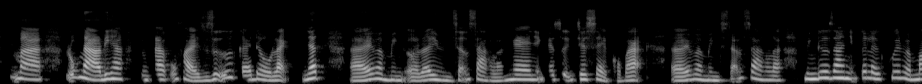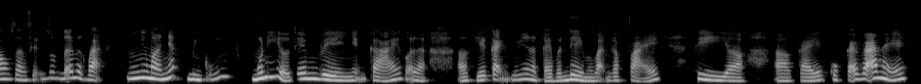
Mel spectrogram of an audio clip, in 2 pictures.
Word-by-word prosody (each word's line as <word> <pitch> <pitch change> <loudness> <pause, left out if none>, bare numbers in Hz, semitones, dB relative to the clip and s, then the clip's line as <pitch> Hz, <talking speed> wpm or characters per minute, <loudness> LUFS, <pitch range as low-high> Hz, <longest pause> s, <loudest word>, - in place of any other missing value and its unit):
Mà 235 -6 +3 0.2
lúc - - -3
nào 255 -10 +7
đi 235 - +3
ha, 255 -1 +4 0.2
chúng 210 -1 -7
ta 230 -1 +1
cũng 250 - -7
phải 165 -10 0
giữ 210 +6 -1
cái 205 0 -1
đầu 210 -5 +1
lạnh 195 0 +1
nhất. 275 +6 +4 0.3
Ấy, 180 +7 +1
và 260 - +2
mình 200 -2 0
ở 175 -3 -4
đây 210 +3 +2
mình 185 -3 -2
sẵn 235 - -7
sàng 195 -7 -4
lắng 165 +3 -5
nghe 225 -1 +3
những 220 +3 -2
cái 215 - -10
sự - - -5
chia 235 -1 +2
sẻ 220 -6 -3
của 155 - -12
bạn. 195 +3 0 0.3
Ấy, 180 +4 0
và 225 -2 0
mình 195 -2 0
sẵn 280 +1 -7
sàng 255 -9 -2
là 195 -1 -3 0.2
mình 250 -1 +4
đưa 300 +2 +4
ra 300 0 +5
những 275 -1 +2
cái 300 0 -3
lời 260 -3 +1
khuyên 300 -2 -3
và 240 - +1
mong 240 +2 +2
rằng 215 -4 -3
sẽ 215 - -10
giúp 285 +2 -7
đỡ 300 - -1
được 295 -5 -2
bạn. 210 - 0 0.2
Nhưng 290 +3 +5
mà 255 -3 +7
nhá, 280 +9 +4
mình 230 -3 +2
cũng 275 +12 -6 0.2
muốn 265 +7 +7
hiểu 345 - +1
thêm 260 0 +4
về 200 -6 +4
những 185 +8 -4
cái, 195 +3 -1
gọi 195 - -4
là, 170 -2 -3 0.3
ờ, 165 +3 -3
khía 195 +1 0
cạnh, 230 +2 -3
cũng 215 +1 -4
như 240 - 0
là 210 - 0
cái 165 - -2
vấn 175 +3 0
đề 215 -4 +5
mà 165 -1 -1
bạn 175 0 -3
gặp 180 0 -5
phải - - -3
ấy. 220 +6 -3 0.4
Thì, 205 -6 +2
ờ, 165 -2 -2 0.3
ờ, 165 0 -4
cái 175 +3 -2
cuộc 215 -2 -7
cãi - - 0
vã 280 +4 +5
này 255 -8 +4
ấy, 250 +5 0
220 Hz, 285 wpm, -25 LUFS, 190-255 Hz, 0.4 s, nào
